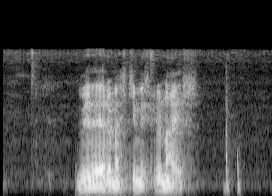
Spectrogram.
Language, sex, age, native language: Icelandic, male, 50-59, Icelandic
